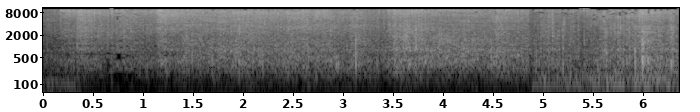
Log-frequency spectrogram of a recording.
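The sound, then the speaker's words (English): A burger sizzles on a grill chef's hot plate, giving a steady, bright hiss with fine crackling that holds at an even level throughout, with no voices. “That's the sound of a burger sizzling on a hot plate”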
